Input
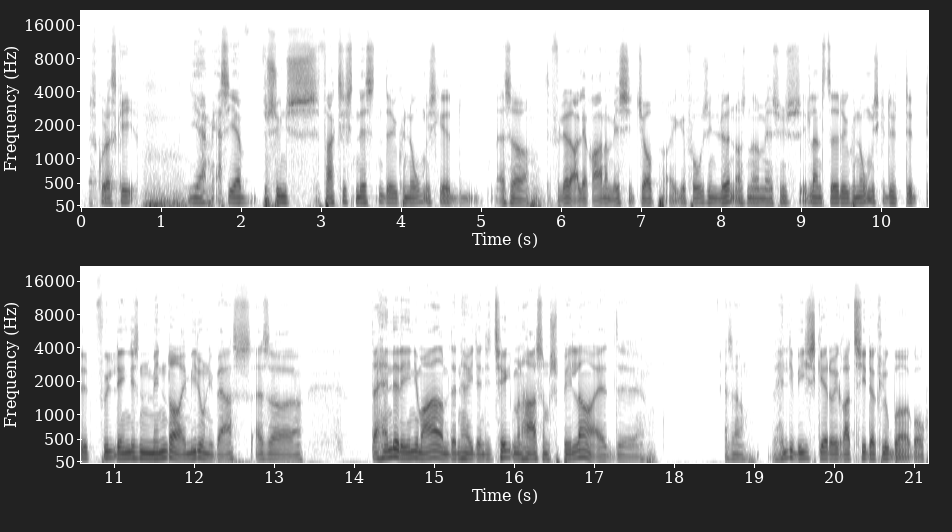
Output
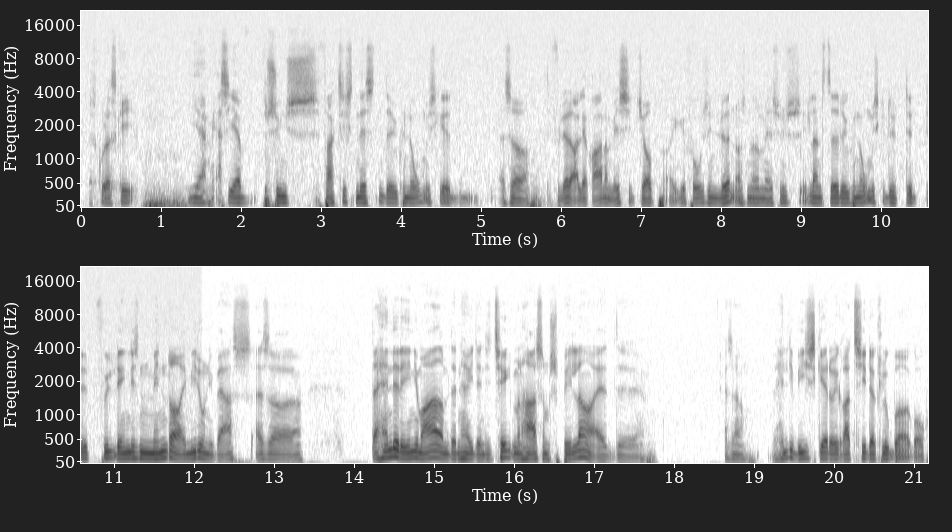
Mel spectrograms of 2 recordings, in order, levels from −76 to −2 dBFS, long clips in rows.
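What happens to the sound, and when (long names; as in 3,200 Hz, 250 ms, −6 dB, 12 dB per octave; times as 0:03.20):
0:04.65–0:05.32: volume swells 164 ms
0:12.09: noise floor change −49 dB −55 dB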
